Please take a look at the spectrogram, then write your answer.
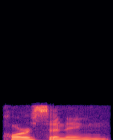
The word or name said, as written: hoarsening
